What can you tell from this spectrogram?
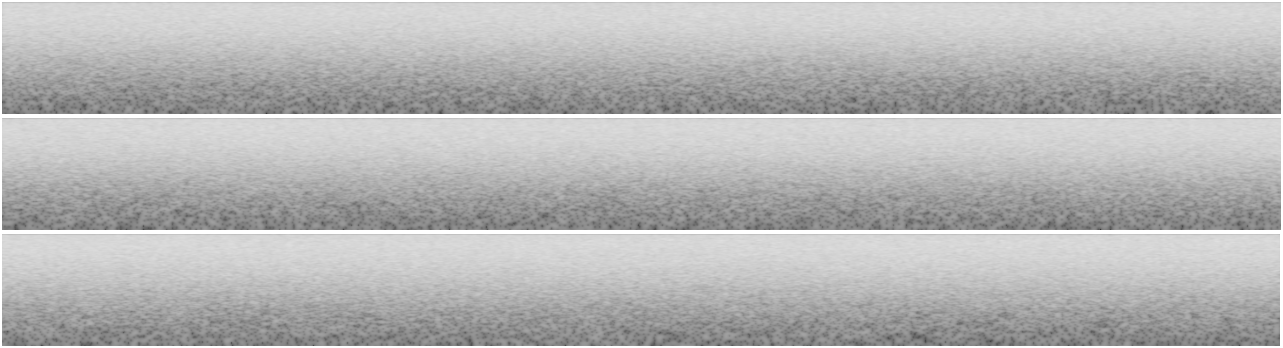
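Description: Steady, even hiss of static noise with no other sound in it.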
